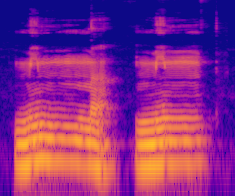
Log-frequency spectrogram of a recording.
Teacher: So we're combining the noon into the meme, becoming mim mushaddada. As for the gunna, there's supposed to be a gunna, because the meme has gunna itself. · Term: complete idgham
